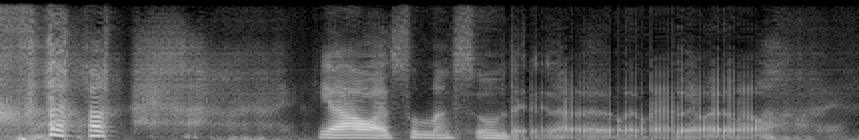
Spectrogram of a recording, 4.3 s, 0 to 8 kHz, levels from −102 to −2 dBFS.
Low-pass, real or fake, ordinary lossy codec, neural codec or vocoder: none; fake; none; codec, 16 kHz, 0.5 kbps, FreqCodec, larger model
